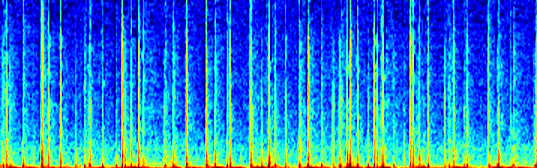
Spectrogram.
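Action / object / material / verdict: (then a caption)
tap / embossed leather handbag / leather / none. Long nails on both hands tap quickly across a brown, glossy, croc-embossed leather handbag of medium size and hollow body. The result is a dense stream of rapid, crisp clicks over a deep, hollow thud. Each tap dies away almost instantly.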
